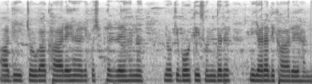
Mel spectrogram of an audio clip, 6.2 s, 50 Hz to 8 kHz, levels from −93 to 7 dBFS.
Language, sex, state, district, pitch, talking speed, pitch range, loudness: Hindi, male, Punjab, Fazilka, 180 Hz, 175 wpm, 175-185 Hz, -16 LUFS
